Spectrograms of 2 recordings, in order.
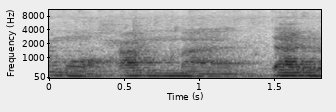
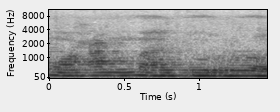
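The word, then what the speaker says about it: مُحَمَّدًا: Anna huruf eh kalimat setelah Anna itu harus dibaca fathah karena Anna itu termasuk Amil nawasib Amil nawasib itu huruf nasab maka bacanya wa asadu anna muhammadar rasulullah kalau Ashadu anna Muhammadur Rasulullah dari sisi bahasa keliru karena depannya ada huruf Anna Anna atau Inna maka kalimat belakangnya itu akhirnya dibaca fathah dibaca nasab maka cara membacanya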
